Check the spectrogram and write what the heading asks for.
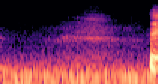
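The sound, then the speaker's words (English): A single sharp sneeze bursts out loudly near the end, following a stretch of quiet low background hum. “Bless you.”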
